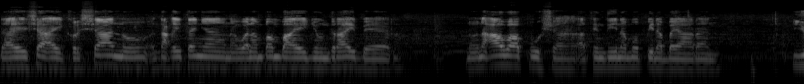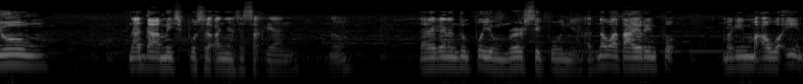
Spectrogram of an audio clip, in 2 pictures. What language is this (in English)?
Filipino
